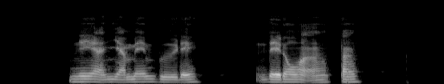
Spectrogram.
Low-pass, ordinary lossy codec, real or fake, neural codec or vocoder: 9.9 kHz; Opus, 32 kbps; fake; codec, 16 kHz in and 24 kHz out, 2.2 kbps, FireRedTTS-2 codec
